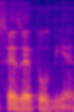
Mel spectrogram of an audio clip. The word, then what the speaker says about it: ces étudiants: Ces étudiants. Proper pronunciation is ces étudiants.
